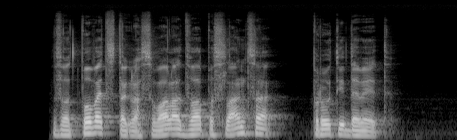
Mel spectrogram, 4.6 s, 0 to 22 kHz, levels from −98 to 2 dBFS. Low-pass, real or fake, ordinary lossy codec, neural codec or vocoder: 19.8 kHz; real; none; none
